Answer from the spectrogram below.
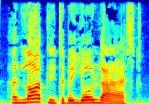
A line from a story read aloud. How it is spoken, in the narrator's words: exclaimed the boy sneeringly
